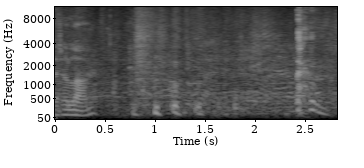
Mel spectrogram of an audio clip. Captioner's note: <i> chuckles</i>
